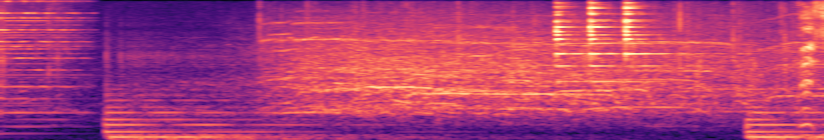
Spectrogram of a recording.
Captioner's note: crowd cheers; gong rings; bell rings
